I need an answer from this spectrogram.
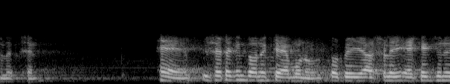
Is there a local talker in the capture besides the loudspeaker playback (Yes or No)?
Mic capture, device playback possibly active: No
